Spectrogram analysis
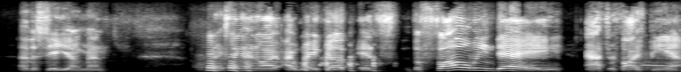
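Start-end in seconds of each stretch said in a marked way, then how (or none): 0.2-1.1 put-on gravelly voice. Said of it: "this gravelly voice saying".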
